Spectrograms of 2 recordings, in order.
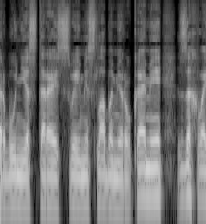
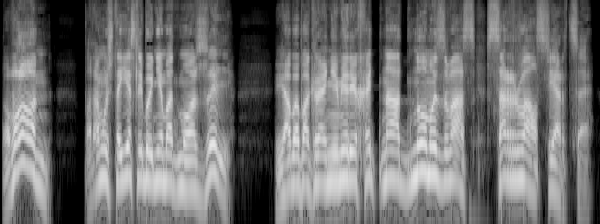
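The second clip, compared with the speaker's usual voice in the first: loud, raised threat, slowing at the end; agitated fury; 7 semitones higher, 8 dB louder than usual. A narrator's reading. Soldier threatening the villain, furious shouting. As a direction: order him out furiously. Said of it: "возбуждение и беспокойство которого увеличились".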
